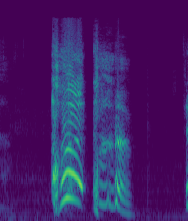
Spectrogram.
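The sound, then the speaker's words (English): A person coughs after swallowing the wrong way, in two short voiced, throaty bursts close together, much like a forced throat-clearing. “I'm going to have to cough.”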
